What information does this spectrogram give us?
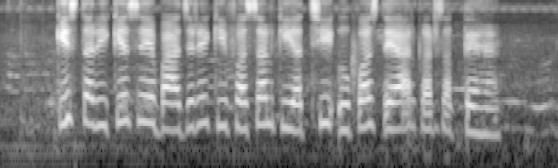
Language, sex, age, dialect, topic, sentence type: Hindi, female, 25-30, Marwari Dhudhari, agriculture, question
